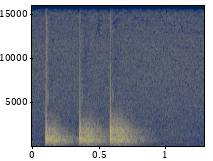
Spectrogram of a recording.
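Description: Three firm knocks on a hard surface in the old Garnett House Hotel, evenly spaced and close, each with a short resonant decay, followed by quiet.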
